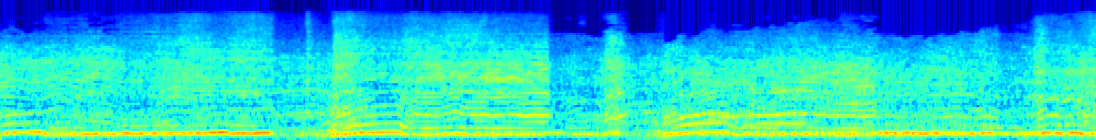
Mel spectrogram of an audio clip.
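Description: Motocross dirt bikes running on the track, their engines revving up in rising sweeps every second or two as riders accelerate, over a steady engine drone.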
